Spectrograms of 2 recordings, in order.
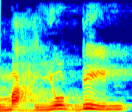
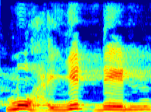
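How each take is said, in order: First: The first syllable has an a vowel. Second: The first syllable has a u vowel. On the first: The speaker calls it wrong. "bukan Mahyuddin" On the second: The speaker calls it right. "tapi Muhyiddin"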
